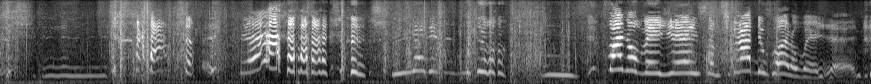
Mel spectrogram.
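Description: Children's high-pitched voices vocalizing without clear words, in squeals and sing-song sounds whose pitch wavers up and down, as they play.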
